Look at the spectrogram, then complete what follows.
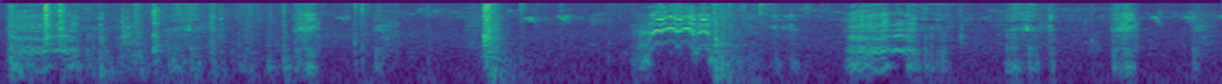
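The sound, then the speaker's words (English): A horse whinnies and neighs in several loud bursts, with snorts and shuffling movement in between. “Don't you like horses?”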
